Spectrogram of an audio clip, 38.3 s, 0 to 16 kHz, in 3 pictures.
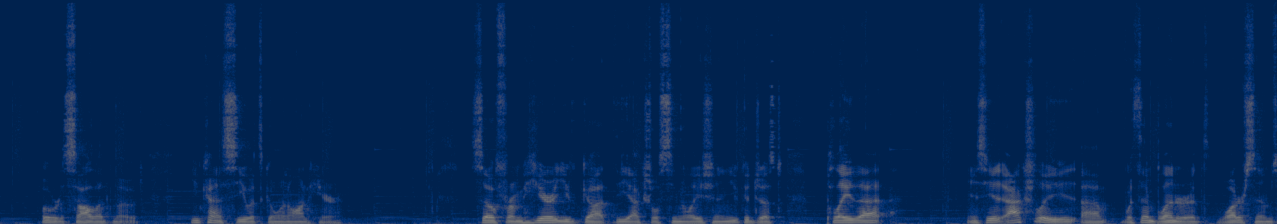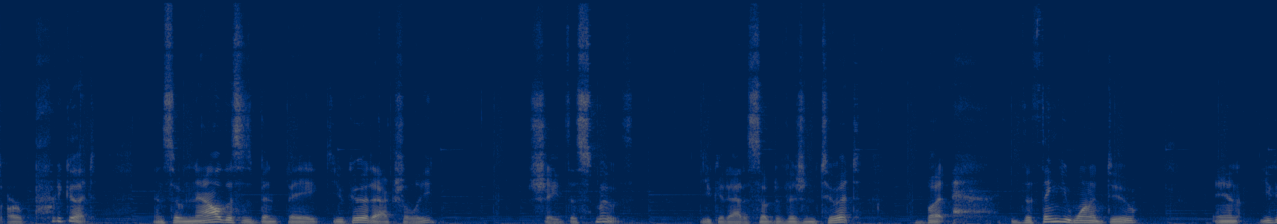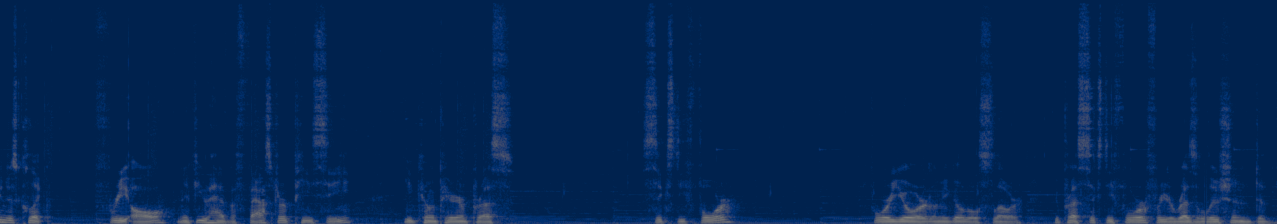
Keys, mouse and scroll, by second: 0.9-2.5 middle drag, 0.9 z, 4.1-6.8 drag, 7.4 click, 9.7-10.7 middle drag, 14.1 click, 16.5 q, 17.9 q, 18.8 middle click, 18.9 middle click, 19.6 scroll up 1, 21.0-21.5 scroll up 1, 21.6-22.6 shift+middle drag, 26.0 click, 27.4-28.9 scroll up 1, 28.9 scroll up 9, 29.9-32.2 drag, 33.0 scroll down 1, 34.4-37.2 scroll down 5, 37.2-38.2 scroll up 5.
